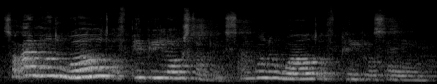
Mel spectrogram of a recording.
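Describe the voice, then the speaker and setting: This keynote speaker, a middle-aged woman from Sweden, addresses a conference in accented English, frequently stuttering over repeated words. Her voice is high and very animated at a normal speed. A distant mic in the large, reverberant hall picks her up along with faint underlying noise.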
